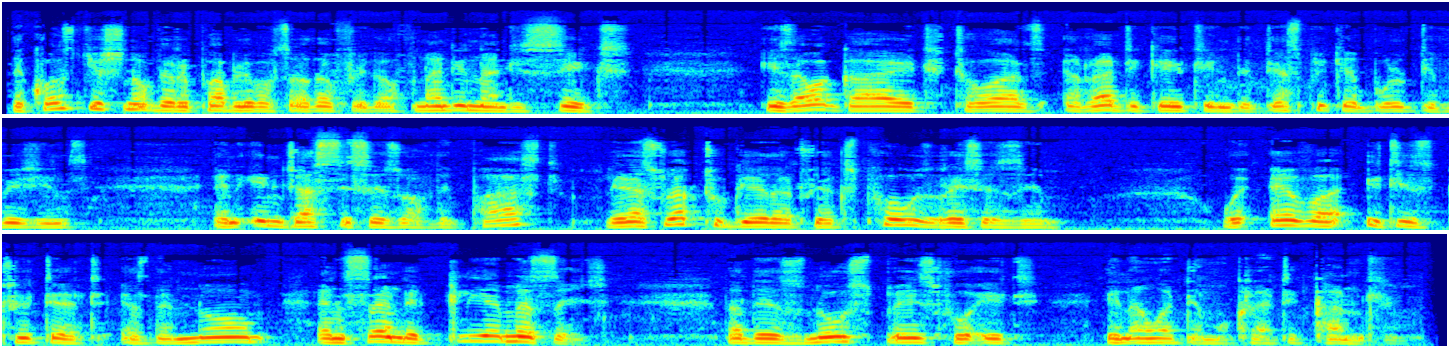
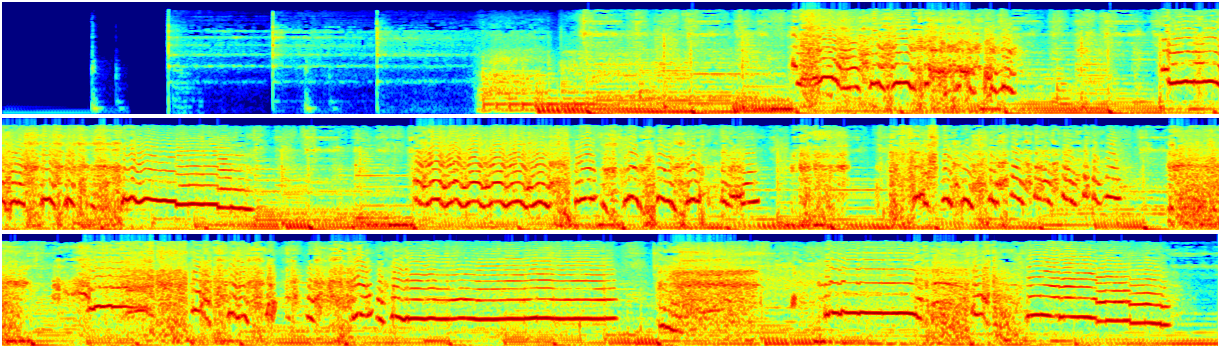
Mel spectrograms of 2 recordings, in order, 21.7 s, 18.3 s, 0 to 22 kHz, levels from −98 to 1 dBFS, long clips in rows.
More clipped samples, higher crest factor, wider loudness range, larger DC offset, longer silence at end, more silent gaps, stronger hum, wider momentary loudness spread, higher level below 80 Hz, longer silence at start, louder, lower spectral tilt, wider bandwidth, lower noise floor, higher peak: second, under 0.1% vs 0.4%; first, 16 dB vs 6 dB; about the same, 4 LU vs 5 LU; neither; first, 0.25 s vs 0 s; neither; neither; first, 12 LU vs 8 LU; second, -62 dBFS vs -24 dBFS; second, 0.05 s vs 1.35 s; second, -25 LUFS vs -5 LUFS; first, -6.5 dB/octave vs -2.5 dB/octave; second, 11.5 kHz vs over 20 kHz; first, -55 dBFS vs -48 dBFS; second, -8 dBFS vs 0 dBFS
